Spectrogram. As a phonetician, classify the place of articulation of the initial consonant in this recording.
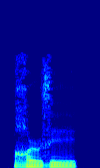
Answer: uvular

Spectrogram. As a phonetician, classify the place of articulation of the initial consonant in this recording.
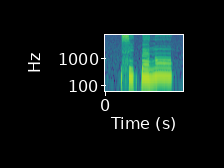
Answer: alveolar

